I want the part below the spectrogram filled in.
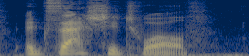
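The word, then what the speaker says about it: X Æ A-12: And she named the kid X-A-E symbol A-12. – All right, so he elaborates on that. – Letter X, and then the A-E is like pronounced Ash, and then A-12 is my contribution.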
